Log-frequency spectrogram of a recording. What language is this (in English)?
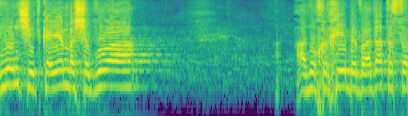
Hebrew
